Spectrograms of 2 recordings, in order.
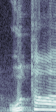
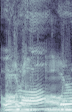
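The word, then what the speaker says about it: Ottawa: 그런 모습 보여주고 있고 오타와 하면 못 알아듣습니다. 캐나다 갔을 때 네. 오타와 그러면 왜 막 계속 그래요? 뭐라 그래요? 썰이 막 이러거든요. 아로아. 아로아? 그러니까 그쪽 발음이 그렇잖아요. 오타와가 아니라 어라.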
